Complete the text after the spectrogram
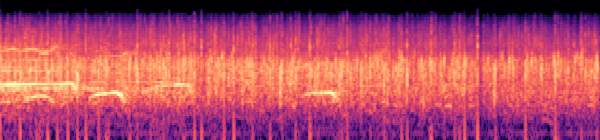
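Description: A large crowd claps and cheers loudly outdoors.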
